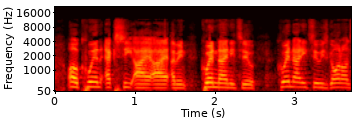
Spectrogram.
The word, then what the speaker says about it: Quinn XCII: It's extremely hard to pronounce his name correct the first time. Quinn92, thank you so much, man.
